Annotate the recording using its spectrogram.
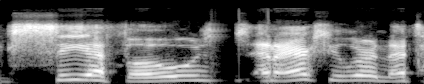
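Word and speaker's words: CFO$: Like there are just like CFOs, and I actually learned that's how it's pronounced. It's not CFO money, it's CFOs.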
